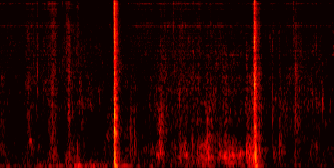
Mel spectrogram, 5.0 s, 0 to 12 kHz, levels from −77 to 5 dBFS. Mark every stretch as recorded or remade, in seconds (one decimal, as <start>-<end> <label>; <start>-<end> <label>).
0.0-0.9 remade; 0.9-1.9 recorded; 1.9-5.0 remade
